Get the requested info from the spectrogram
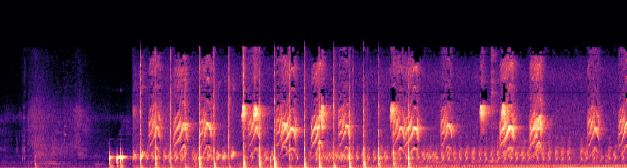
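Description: Birds chirping busily, starting suddenly about a second and a half in, over a run of quick knocks.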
